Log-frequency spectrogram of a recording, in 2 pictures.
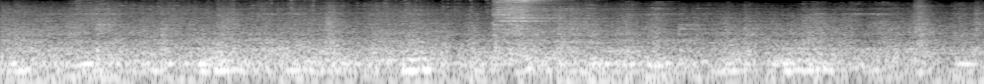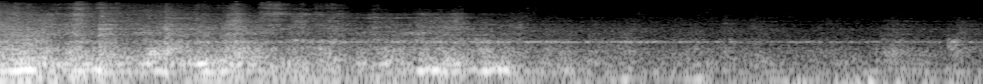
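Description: Hanshin Railway electric train running along the platform, its wheels clacking rhythmically over rail joints, with a brief high hiss about two and a half seconds in. The train moves away and its sound fades over the last few seconds, leaving a faint steady tone.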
